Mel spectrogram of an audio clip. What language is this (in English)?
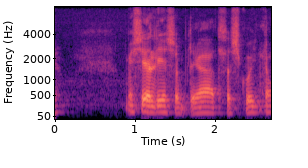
Portuguese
